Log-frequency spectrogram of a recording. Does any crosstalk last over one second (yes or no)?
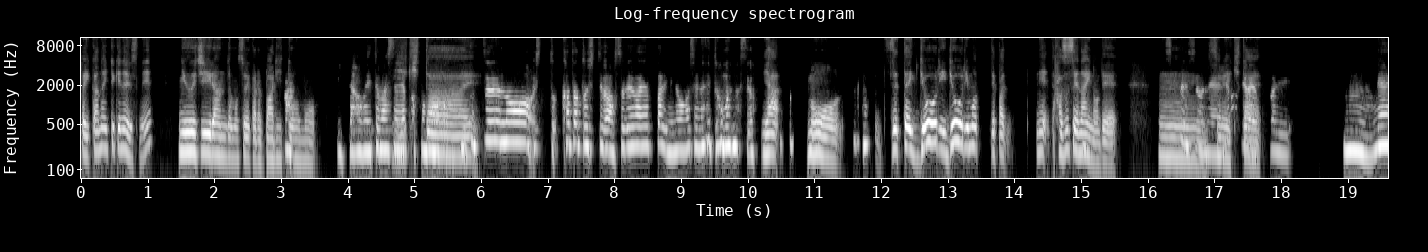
yes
